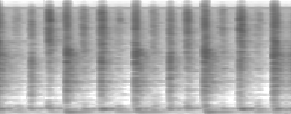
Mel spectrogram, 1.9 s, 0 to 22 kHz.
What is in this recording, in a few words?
130, Classic DrumLoops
